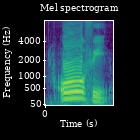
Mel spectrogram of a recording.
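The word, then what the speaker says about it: أوفوا: Di sini ada hamzah berharakat dhammah bertemu dengan huruf mad, yaitu ufi. Ufi panjangnya adalah 2 harakat.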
